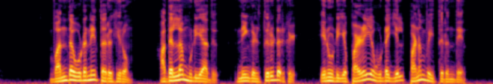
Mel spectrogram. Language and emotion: Tamil, neutral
